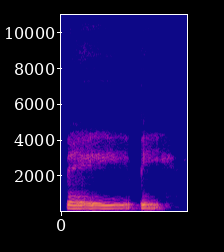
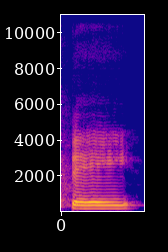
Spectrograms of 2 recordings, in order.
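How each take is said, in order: First: Soft syllable check. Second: Clapped syllables. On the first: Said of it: "Let's feel it one more time". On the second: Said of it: "let's clap out". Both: Shown as a demonstration.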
